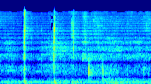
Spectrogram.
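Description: Footsteps: three faint taps about half a second apart over a quiet room background.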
